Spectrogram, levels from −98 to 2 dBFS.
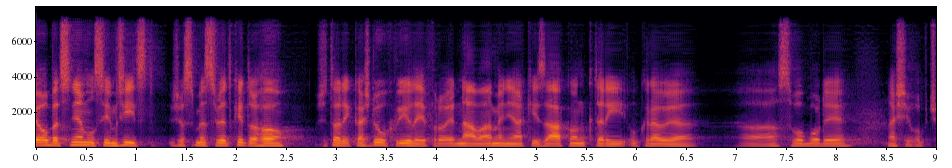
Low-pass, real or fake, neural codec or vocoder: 7.2 kHz; fake; codec, 16 kHz, about 1 kbps, DyCAST, with the encoder's durations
